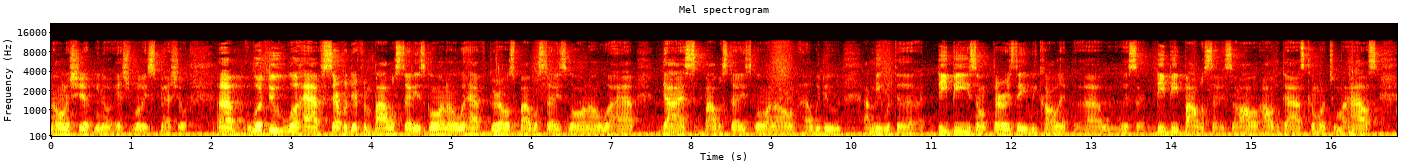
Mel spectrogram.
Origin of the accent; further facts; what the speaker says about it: Lockhart, Texas, United States; moved away as an adult; also born or lived in Wichita Falls, Texas; I'm born in the big city of Lockhart, Texas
